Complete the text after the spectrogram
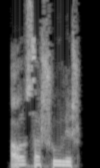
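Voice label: "außerschulisch", German; adjectives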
